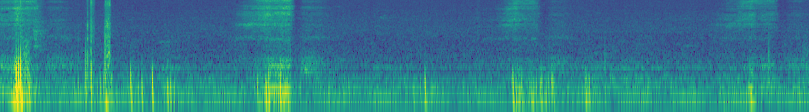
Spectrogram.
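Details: Sleeping pit bull breathing in soft snores: airy, hissing breaths recur about every two and a half seconds, with a few small clicks and snorts at the start.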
